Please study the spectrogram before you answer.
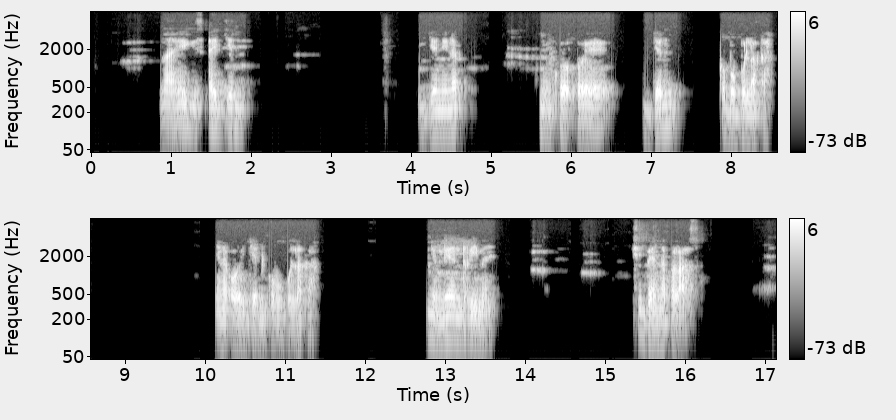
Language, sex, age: Wolof, male, 36-49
